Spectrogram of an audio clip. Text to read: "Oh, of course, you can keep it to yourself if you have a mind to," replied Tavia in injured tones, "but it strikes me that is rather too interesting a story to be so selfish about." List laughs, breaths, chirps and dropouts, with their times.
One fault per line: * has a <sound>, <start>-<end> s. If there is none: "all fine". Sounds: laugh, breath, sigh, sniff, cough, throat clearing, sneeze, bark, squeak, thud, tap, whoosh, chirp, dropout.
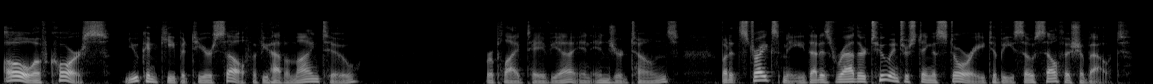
all fine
